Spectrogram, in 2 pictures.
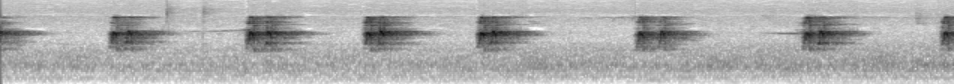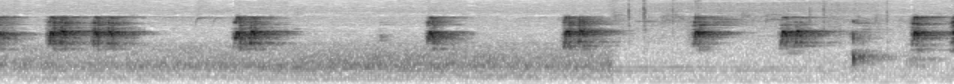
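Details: A Nuttall's Woodpecker at Coto de Caza gives a series of sharp, harsh, slightly buzzy notes, about two or three per second, growing busier toward the end.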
